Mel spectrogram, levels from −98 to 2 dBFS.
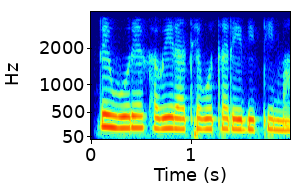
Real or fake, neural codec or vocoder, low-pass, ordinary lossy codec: real; none; 3.6 kHz; none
